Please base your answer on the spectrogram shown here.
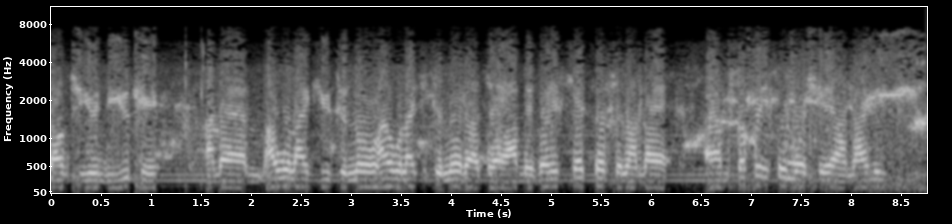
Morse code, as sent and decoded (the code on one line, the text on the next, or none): none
